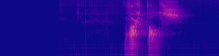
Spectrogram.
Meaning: plural of wortel
- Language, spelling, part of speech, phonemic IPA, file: Dutch, wortels, noun, /ˈwɔrtəls/, Nl-wortels.ogg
